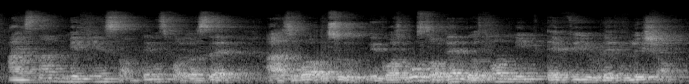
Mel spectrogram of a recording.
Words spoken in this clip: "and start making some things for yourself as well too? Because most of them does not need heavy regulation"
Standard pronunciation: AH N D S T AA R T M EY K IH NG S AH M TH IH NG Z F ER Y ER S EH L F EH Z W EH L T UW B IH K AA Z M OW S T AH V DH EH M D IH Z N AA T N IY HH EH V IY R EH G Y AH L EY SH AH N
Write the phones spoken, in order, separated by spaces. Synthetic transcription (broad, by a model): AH N S T AA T M EY K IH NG S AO M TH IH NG S F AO Y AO S EH L F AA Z W EH L T UW B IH K AA S M OW S T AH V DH EH M D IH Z N AA T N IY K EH V IY R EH G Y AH L EY SH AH N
